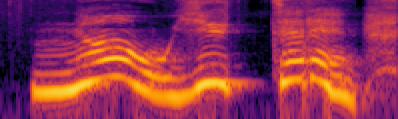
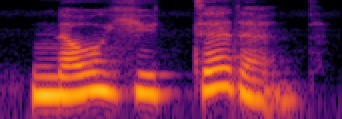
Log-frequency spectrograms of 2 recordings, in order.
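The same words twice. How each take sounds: First: Shouted, higher, emphatic didn't; loud accusation. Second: Slow, deliberate no, you didn't; slow accusation. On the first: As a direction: call him out loud. Repeating accusation, now shouted. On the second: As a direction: spell out each word as an accusation. Repeating accusation, slower. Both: Acted.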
